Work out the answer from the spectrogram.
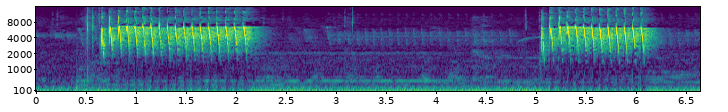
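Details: Ngebren song of a crystal blue robin, suitable as tutor material for magpie robins: two long buzzing bursts of very fast, high, even pulses lasting over a second each, with a steady low hum between them.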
